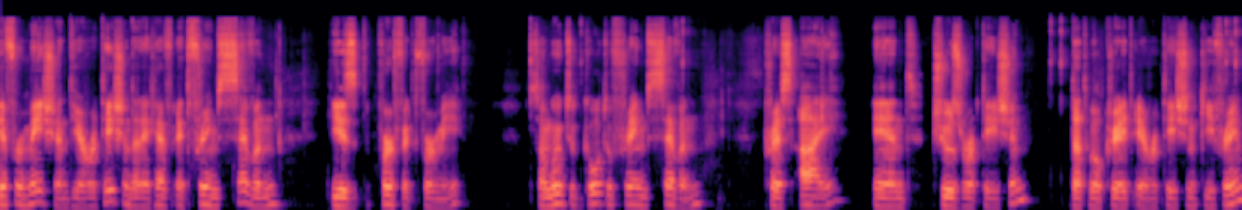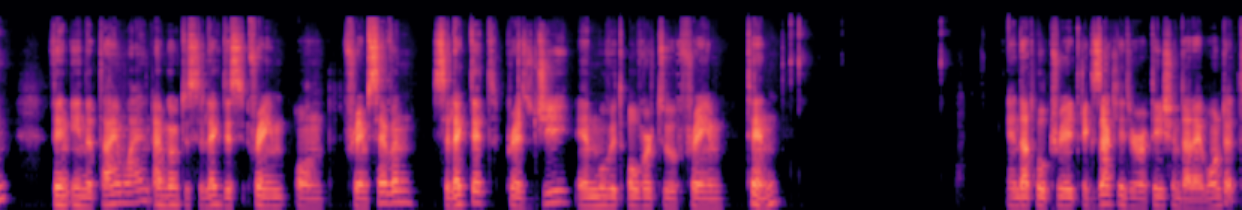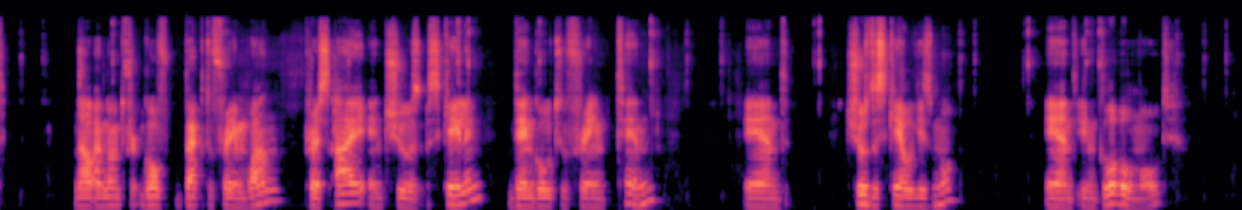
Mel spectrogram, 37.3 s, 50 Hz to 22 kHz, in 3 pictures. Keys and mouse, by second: 3.7 middle click, 4.3 middle click, 4.6-5.3 middle drag, 5.8 click, 8.2 i, 12.2 click, 17.6 g, 20.8-21.8 drag, 25.0 drag, 25.9-27.0 drag, 28.1 i, 30.2-31.3 drag, 31.7-32.0 middle drag, 33.0 click, 33.3 middle click, 34.4 middle click, 35.1-36.1 drag, 36.4 click, 36.8 click.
